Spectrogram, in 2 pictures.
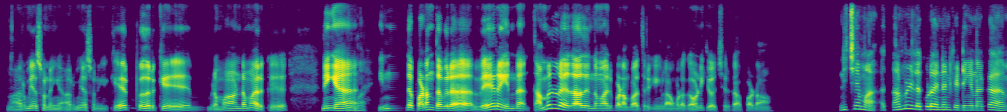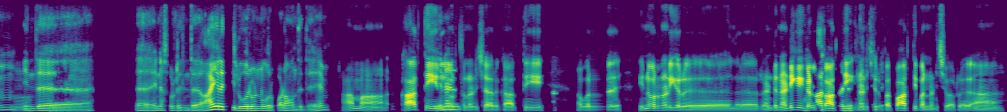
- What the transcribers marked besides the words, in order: drawn out: "இந்த"; "அவரோடு" said as "அவர்டு"; drawn out: "நடிகரு"; other background noise; "நடிச்சிருப்பாரு" said as "நடிச்சவரு"
- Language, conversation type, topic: Tamil, podcast, ஒரு திரைப்படம் உங்களின் கவனத்தை ஈர்த்ததற்கு காரணம் என்ன?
